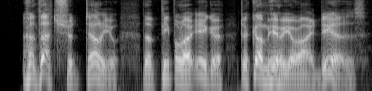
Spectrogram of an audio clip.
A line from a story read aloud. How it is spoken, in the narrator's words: Richard replied with a chuckle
